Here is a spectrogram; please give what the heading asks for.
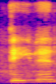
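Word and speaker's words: d4vd: Chris I think it's David is how you pronounce it but it's like D4 VD but I think it's pronounced David so I think those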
